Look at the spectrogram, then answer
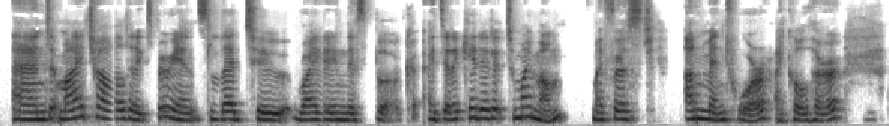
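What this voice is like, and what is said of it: British English accent. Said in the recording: “you can tell from my accent that I wasn't born in Canada ... I was born in London, England. I grew up there.”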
